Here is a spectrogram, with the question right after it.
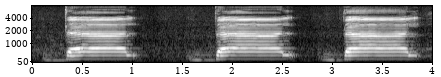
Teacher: ज़बान की नोक को सना उलिया की जड़ पर लगाएंगे तो दाल अदा हो जाएगा।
